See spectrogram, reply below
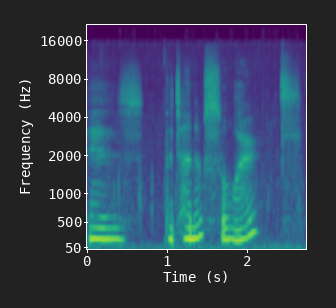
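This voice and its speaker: A woman streaming soft-spoken ASMR tarot readings, speaking gently and breathily, often dropping into a whisper and repeating her words. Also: medium pitch, drawn-out words, slightly rough. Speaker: live streamer doing tarot readings for chat.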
